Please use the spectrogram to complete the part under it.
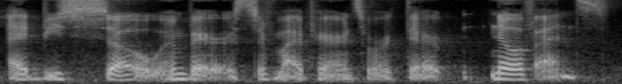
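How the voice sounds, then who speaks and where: A hostile, melodramatic teenage girl in an audio drama. Her voice is mid-pitched and full of vocal fry, with a bright edge and a blunt, scornful delivery. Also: little pitch movement, a little fast. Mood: hostile, probing.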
